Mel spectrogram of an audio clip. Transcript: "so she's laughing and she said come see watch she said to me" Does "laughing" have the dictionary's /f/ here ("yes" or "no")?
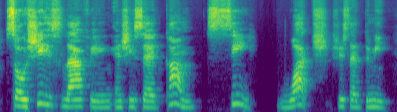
yes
